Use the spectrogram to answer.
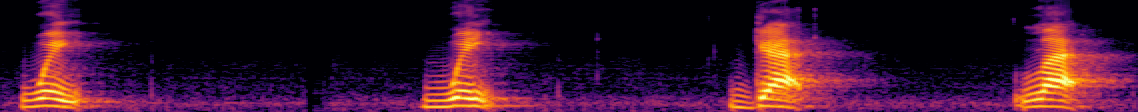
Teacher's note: It's the same sound, like writer, like butter. T's at the end of words are held, okay? So it's kind of like you're not even releasing it.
